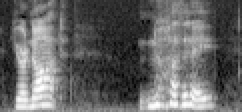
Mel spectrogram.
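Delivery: trembling, shaky, high voice, trailing off unfinished. A girl asks someone she thought was dead, in a shaky voice. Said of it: "asked Susan in a shaky voice".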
